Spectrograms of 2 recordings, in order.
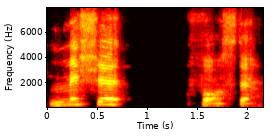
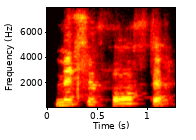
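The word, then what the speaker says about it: mise fosta: You say Misha Foster. Misha Foster, me too.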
